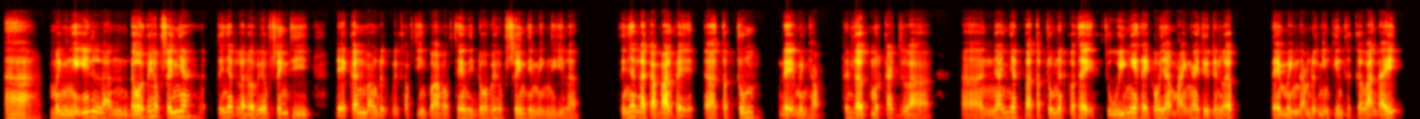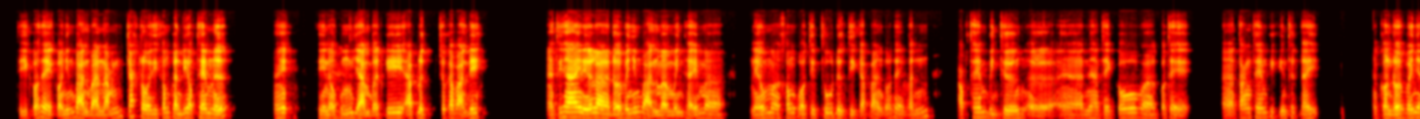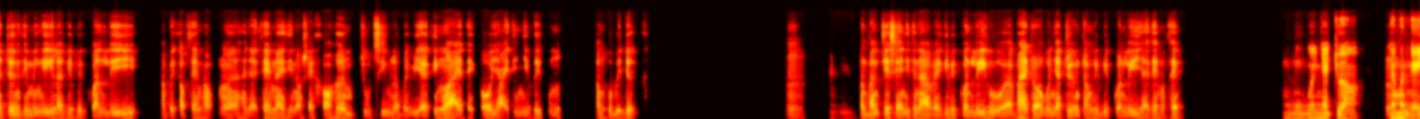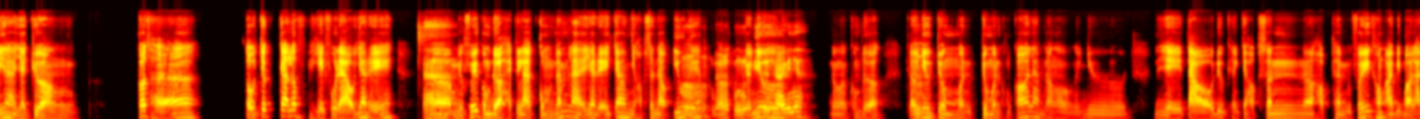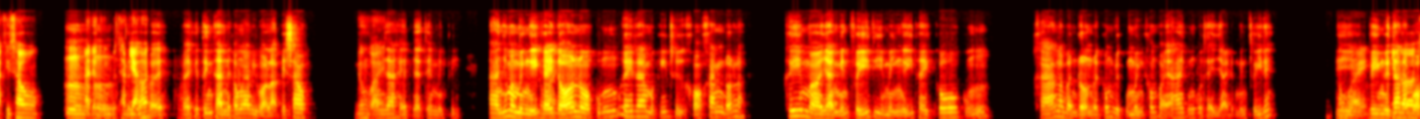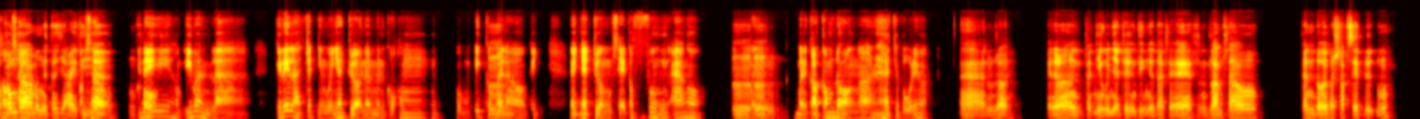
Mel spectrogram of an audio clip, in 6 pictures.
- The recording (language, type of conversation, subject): Vietnamese, unstructured, Bạn có nghĩ việc dạy thêm đang lợi dụng học sinh và phụ huynh không?
- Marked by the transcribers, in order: other background noise; unintelligible speech; tapping; laughing while speaking: "ờ"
